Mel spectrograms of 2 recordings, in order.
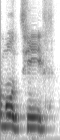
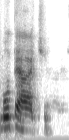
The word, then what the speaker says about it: Monteath: o meu sobrenome, ele é, tem descendência escocesa. Então, a pronúncia é Will Monteith. Nem eu sei se eu pronuncio tão certo. Mas a gente abrasileirou, né? E minha família, enfim, é, começou a chamar de Monteate. Então, tanto ah. – quanto, quanto Monteate funciona.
